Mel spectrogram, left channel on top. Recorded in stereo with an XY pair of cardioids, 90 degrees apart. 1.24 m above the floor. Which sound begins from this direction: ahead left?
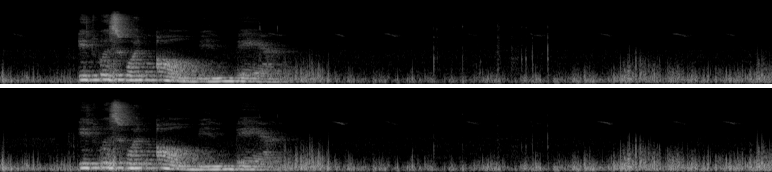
A woman speaking, at 0.8 s.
